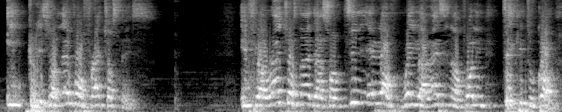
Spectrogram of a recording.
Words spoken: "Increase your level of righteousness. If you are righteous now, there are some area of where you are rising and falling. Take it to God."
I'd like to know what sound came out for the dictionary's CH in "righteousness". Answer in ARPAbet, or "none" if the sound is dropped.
CH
